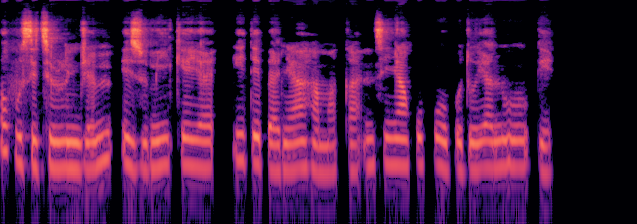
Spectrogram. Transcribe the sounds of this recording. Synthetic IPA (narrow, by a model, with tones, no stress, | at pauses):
ɔ˦kʷʊ˨si˨ti˨ɾu˨n̩˨d͡ʒe˨m̩˦e˨zu˨mi˦ke˦ja˦i˦de˦ba˨ɲa˨a˦ɦa˨ma˨ka˨n̩˦sɪ˦ɲa˦kʷʊ˦kʊ˦o˨bo˨do˨ja˦no˦ɡe˨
